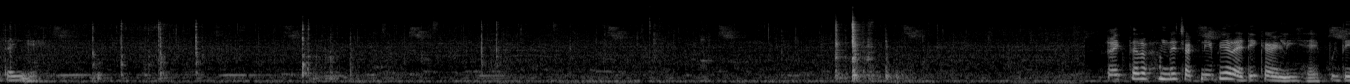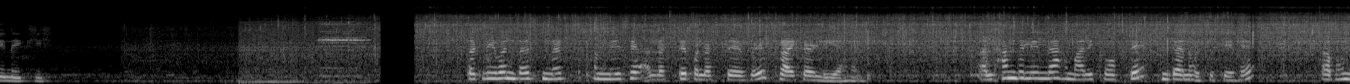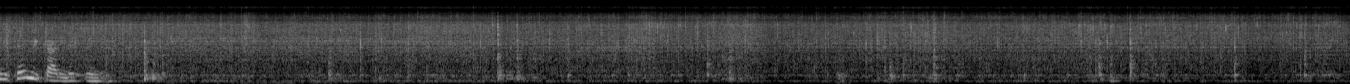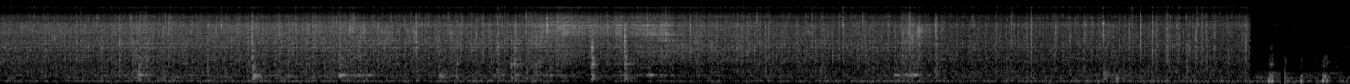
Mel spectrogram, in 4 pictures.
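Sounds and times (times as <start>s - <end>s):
meat sizzling in hot oil: 14.8s - 53.0s.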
